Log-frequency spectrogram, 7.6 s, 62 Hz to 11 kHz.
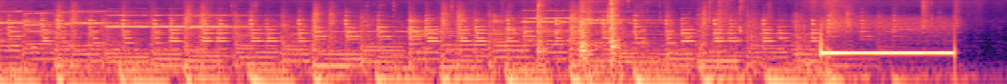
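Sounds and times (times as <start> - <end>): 
rhythmic music: 0.0 - 7.0
telephone call ringing tone: 6.2 - 7.2.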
